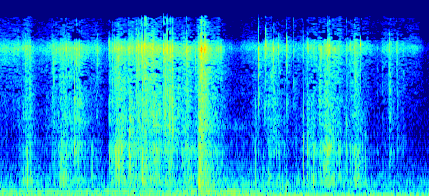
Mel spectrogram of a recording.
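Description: Cloth rustling as hands fold and smooth a linen-cotton saree: irregular soft rustles with a few sharper ones, busiest in the middle.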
